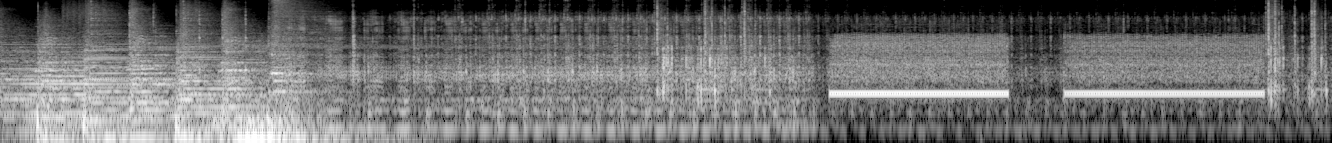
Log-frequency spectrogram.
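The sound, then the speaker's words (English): Answering-machine telephone tones on the answering machine of Mr. Eerie's disturbing detective agency: after a burst of clattery, whirring mechanical noise, two long, steady mid-pitched tones sound loudly, separated by a brief gap, with no voices. “And now, another mysterious message left on my machine.”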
